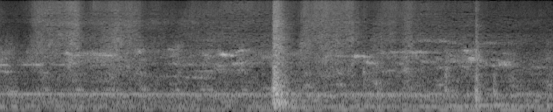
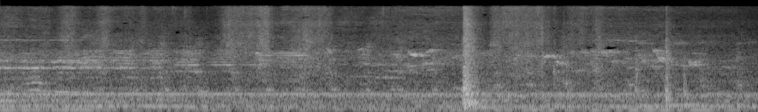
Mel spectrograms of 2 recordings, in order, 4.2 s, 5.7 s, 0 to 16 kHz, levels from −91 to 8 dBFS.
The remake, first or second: first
